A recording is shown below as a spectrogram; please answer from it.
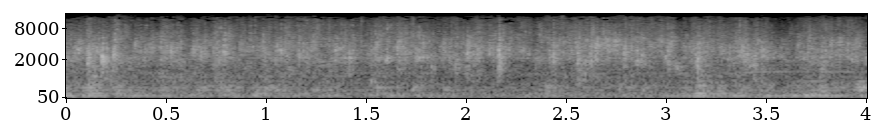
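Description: Tap water running from a wall-mounted faucet and splashing over a cat's wet fur into the sink as the soap is rinsed out, a steady rush with a few sharper splashes.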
